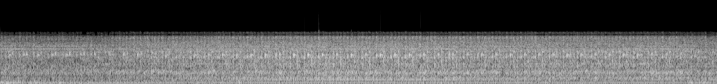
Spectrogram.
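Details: Lada Kalina 1.6 16-valve, 2,100 km mileage: steady idle with a sharp, regular knock of roughly three or four per second riding over the engine. Engine knock at idle.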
